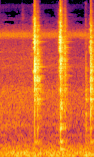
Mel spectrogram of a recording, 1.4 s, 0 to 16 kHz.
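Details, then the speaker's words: 2016 BMW 328i F30, rear exhaust: three sharp metallic taps about half a second apart from the active sound exhaust flap rattling because its actuator clip fell off; fix is a new clip. "you hear that now that's the actual part that rattles in the part over here and that's exactly what we're trying to fix normally there would be a clip here but it's obviously falling off"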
